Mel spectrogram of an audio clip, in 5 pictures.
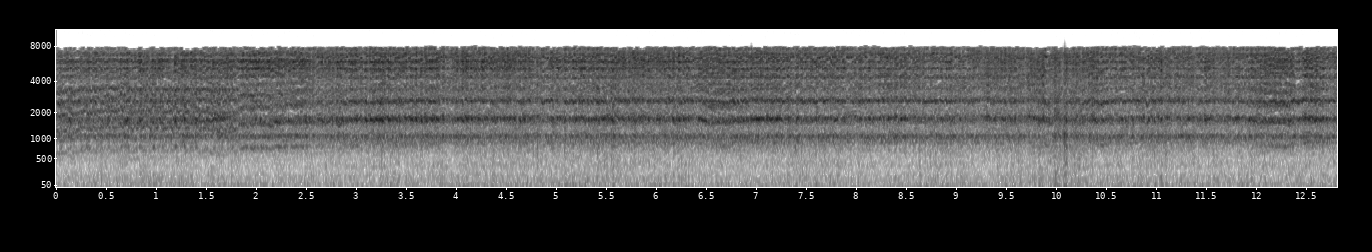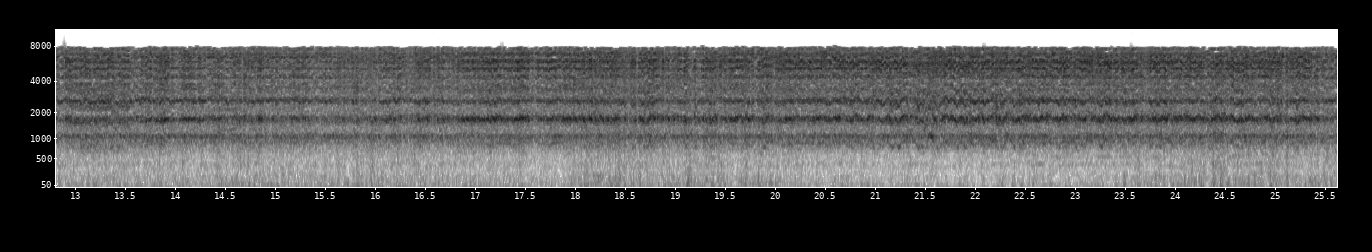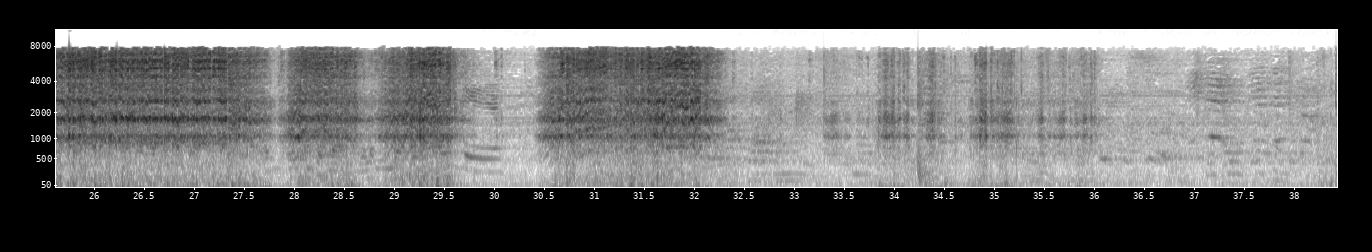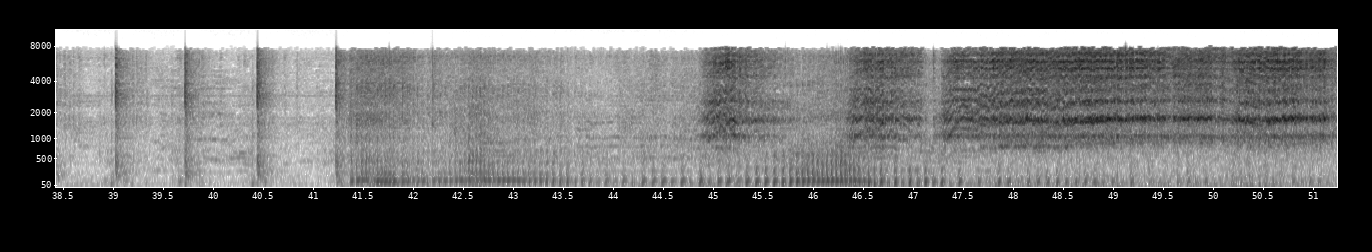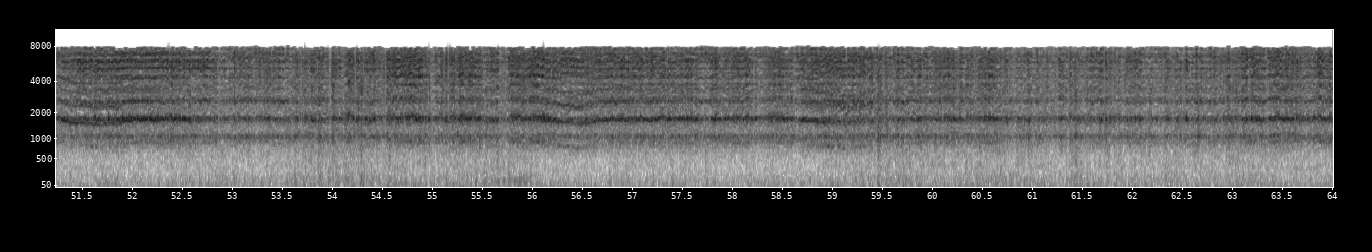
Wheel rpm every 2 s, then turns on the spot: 150, 210, 230, 230, 230, 230, 230, 230, 230, 230, 230, 230, 240, 200, 90, 100, 40, 20, 0, 0, 0, 0, 20, 70, 210, 230, 230, 240, 230, 220, 230, 230.
32-36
